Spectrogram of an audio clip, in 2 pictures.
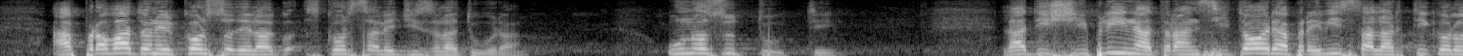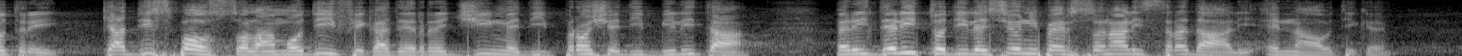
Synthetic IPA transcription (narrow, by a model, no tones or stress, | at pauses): apːɾovaːt̪onelkorsod̪elːaskorsaled͡ʒizlat̪uːɾa̰ | uːnosut̪ːut̪ːi | lad̪iʃːipliːnat̪ɾansit̪ɔːɾjapɾevist̪alːart̪iːkolot̪ɾek̟ːead̪ːispost̪olamod̪iːfikad̪elred͡ʒiːmed̪ipɾot͡ʃed̪ibilit̪a | peɾild̪elit̪ːod̪ilesjoːnipersonaːlist̪ɾad̪aːliʔenːawt̪ikḛ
